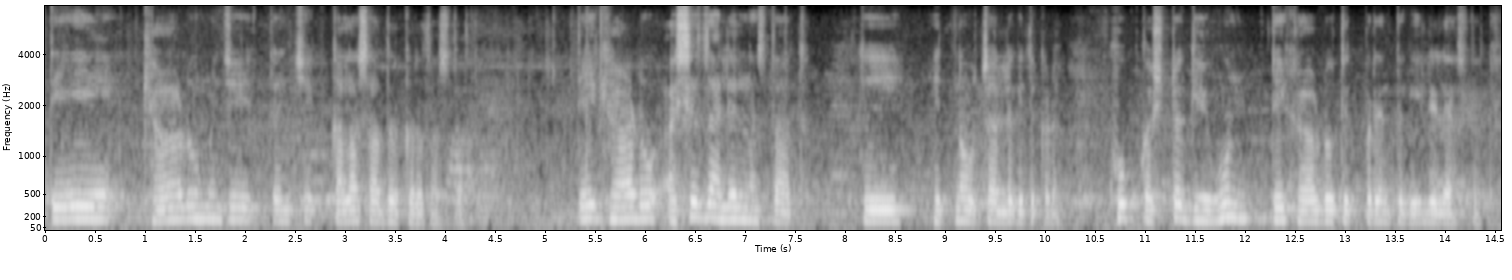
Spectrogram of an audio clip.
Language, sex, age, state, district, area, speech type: Marathi, male, 18-30, Maharashtra, Satara, rural, spontaneous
